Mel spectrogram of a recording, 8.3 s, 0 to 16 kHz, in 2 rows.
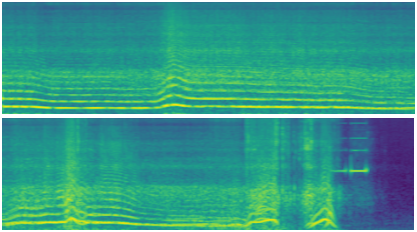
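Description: Racing quadcopter's SunnySky 2207 2100kv brushless motors and two-blade DAL 6045 propellers whining, the pitch dipping and rising with the throttle. Near the end it swoops up and down a few quick times as the quad comes down, then cuts off suddenly.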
